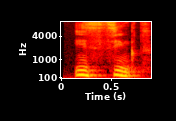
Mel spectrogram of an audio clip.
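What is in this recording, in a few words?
"instinkt", Azerbaijani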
